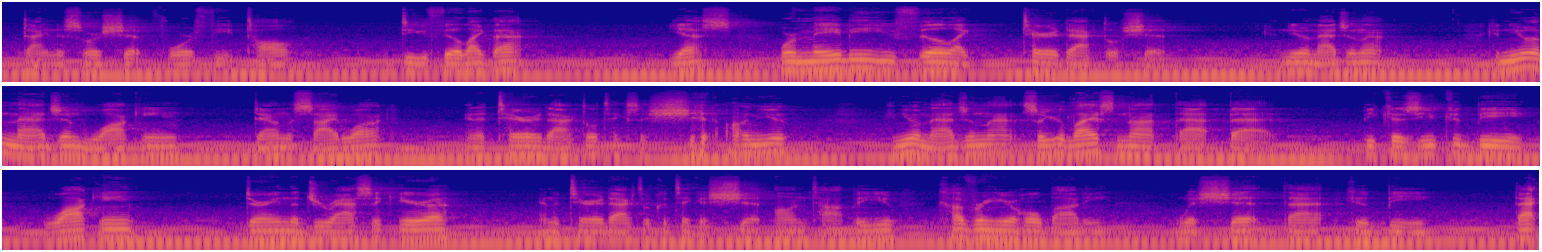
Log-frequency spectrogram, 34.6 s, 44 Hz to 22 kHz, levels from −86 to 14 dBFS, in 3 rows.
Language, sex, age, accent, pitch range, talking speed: English, male, 20-39, American, 80-95 Hz, 135 wpm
